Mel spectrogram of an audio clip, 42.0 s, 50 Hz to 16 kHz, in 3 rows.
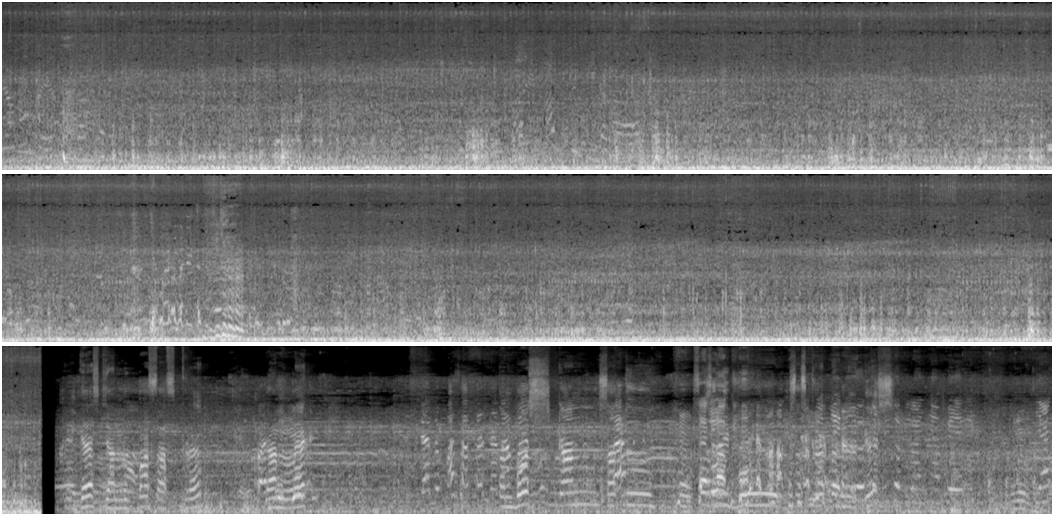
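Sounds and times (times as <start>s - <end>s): voices: 0.0s - 27.1s, 28.8s - 42.0s
vehicle engine droning: 0.0s - 42.0s.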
